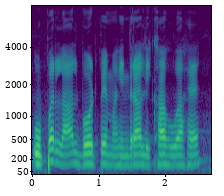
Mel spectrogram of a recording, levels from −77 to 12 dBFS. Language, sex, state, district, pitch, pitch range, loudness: Hindi, male, Jharkhand, Ranchi, 135 Hz, 130-140 Hz, -17 LUFS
